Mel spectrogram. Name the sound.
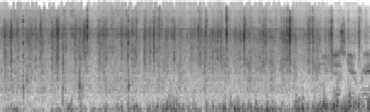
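Mustang horse hooves while being ridden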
